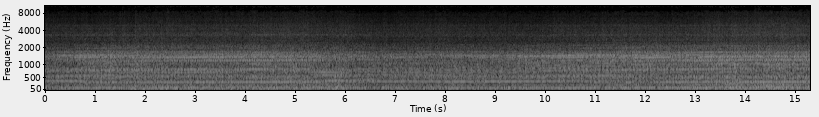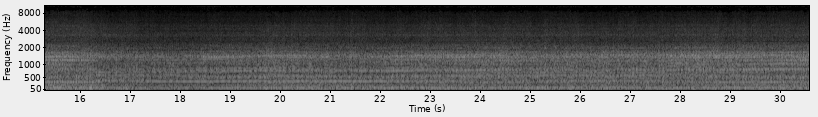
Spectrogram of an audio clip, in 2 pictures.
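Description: Benelli Leoncino 250's single-cylinder engine running steadily at cruising speed, heard from the handlebars with road and wind noise. Its note dips briefly about halfway through as the throttle eases, then picks up again.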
